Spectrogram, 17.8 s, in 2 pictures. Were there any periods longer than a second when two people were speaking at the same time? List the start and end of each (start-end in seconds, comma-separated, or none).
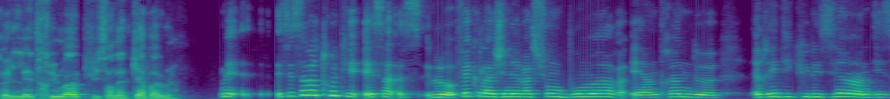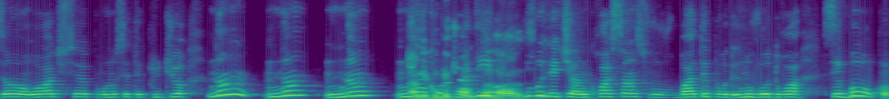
13.0-14.5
